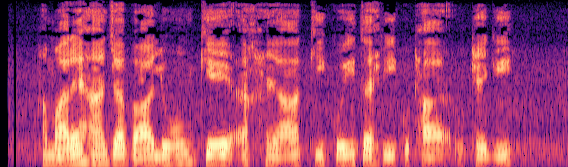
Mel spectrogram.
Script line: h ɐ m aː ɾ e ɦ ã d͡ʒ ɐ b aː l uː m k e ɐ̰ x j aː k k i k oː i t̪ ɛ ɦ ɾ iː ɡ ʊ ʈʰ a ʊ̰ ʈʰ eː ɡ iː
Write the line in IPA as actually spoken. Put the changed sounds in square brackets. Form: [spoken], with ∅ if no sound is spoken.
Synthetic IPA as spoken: h ɐ m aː ɾ e ɦ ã d͡ʒ ɐ b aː l uː m k e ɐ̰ x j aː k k i k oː i t̪ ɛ ɦ ɾ iː [k] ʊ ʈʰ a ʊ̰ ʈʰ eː ɡ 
